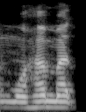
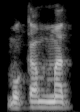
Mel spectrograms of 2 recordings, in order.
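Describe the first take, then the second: First: The middle consonant is an h sound. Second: The middle consonant is a k sound. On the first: "harus ada tasdidnya, bukan Muhammad" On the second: "sebagian orang Jawa bilang mukammat, ya, pakai kaf"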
